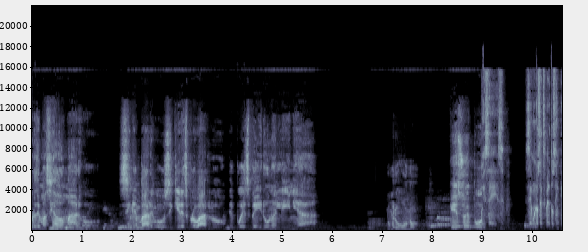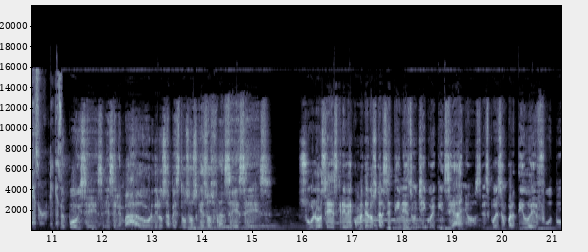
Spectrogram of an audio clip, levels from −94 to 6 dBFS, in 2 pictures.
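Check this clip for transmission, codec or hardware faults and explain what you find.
Two kinds of fault appear: a noise suppressor cutting into wanted sound three times, and one passage running at the wrong speed.

The sound cut by the noise suppressor comes at 1.17–1.74 s, 3.85–4.13 s and 15.48–15.96 s, each a fraction of a second, sinking by about 19, 17 and 18 dB. The suppressor mistook wanted sound for noise. Unlike a dropout, the level ducks rather than vanishing.

The section at the wrong speed, 8.99–11.19 s, plays 1.71 times fast, pitch rising roughly ten semitones and everything hurried. The likely cause is an editor or player fitting it to the wrong clock. A pitch-shift fault would change pitch without the rushed timing.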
